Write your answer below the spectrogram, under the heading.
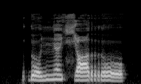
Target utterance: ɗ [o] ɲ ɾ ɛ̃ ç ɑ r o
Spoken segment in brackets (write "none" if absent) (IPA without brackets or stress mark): o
